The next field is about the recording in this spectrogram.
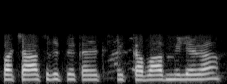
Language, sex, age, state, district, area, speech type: Urdu, male, 18-30, Uttar Pradesh, Gautam Buddha Nagar, urban, conversation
